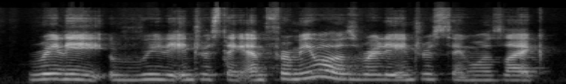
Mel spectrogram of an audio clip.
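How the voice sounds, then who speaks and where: Here a woman speaks with a non-native accent. Her pitch is medium. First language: not English. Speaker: book club co-host. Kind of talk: casual book discussion.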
